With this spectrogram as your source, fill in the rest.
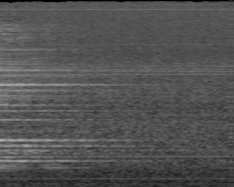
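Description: A computer plays a short startup chime through small speakers, then the chime fades away.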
